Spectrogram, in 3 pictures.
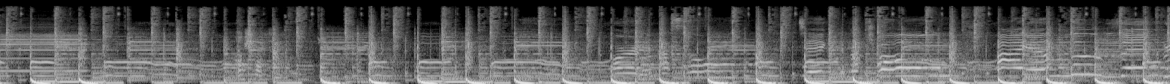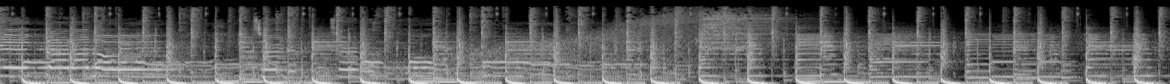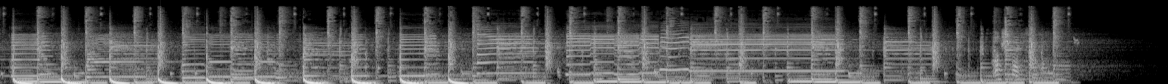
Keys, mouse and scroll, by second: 6.6 click, 8.4 click, 11.3 click, 14.8 click, 17.9-18.4 scroll down 3, 18.2 middle click, 18.9 middle click, 20.0 KP_1, 20.5-20.9 scroll down 2, 21.1 KP_1, 21.9 scroll down 6, 22.3 middle click, 22.7 scroll down 3, 23.1 middle click, 23.5-24.0 scroll down 3, 23.9 scroll up 5, 24.1 middle click, 24.6-26.1 scroll up 11, 25.4 middle click, 26.8-27.2 scroll up 3, 27.7 scroll down 3, 27.8 middle click, 28.4 scroll down 5, 28.7 scroll up 1, 29.0 scroll down 2, 29.3-29.8 scroll up 9, 31.3 click, 33.8 click.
